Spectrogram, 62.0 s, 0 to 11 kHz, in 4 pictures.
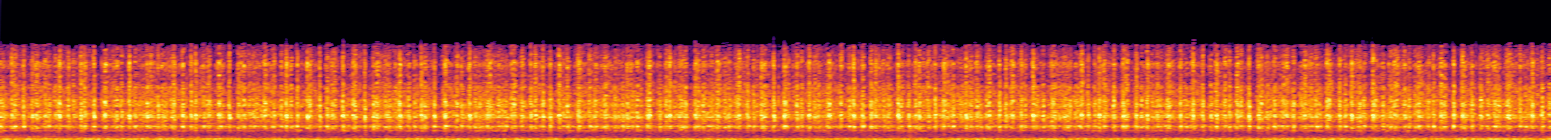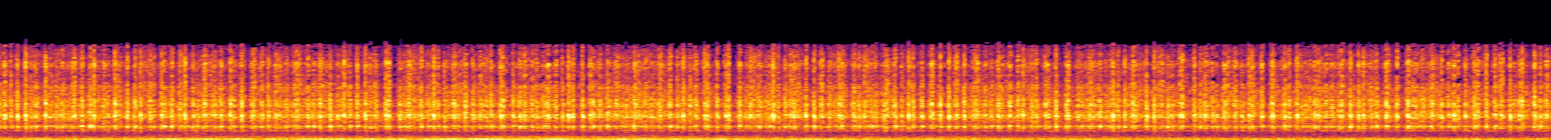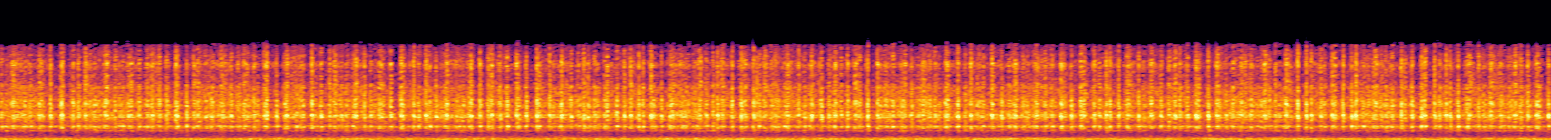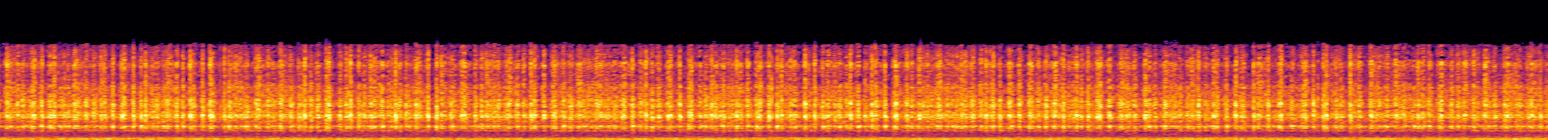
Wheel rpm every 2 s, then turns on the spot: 130, 130, 130, 130, 130, 130, 130, 130, 130, 130, 130, 130, 130, 130, 130, 130, 130, 130, 130, 130, 130, 130, 130, 130, 130, 130, 130, 130, 130, 130, 130.
none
